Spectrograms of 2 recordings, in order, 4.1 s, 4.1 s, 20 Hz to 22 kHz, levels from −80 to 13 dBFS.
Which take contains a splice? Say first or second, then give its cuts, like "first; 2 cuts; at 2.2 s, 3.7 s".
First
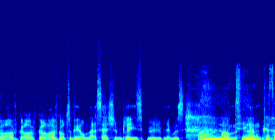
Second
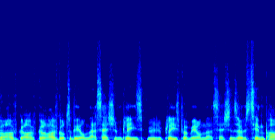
first; 1 cut; at 2.4 s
